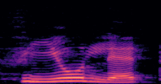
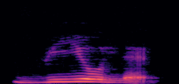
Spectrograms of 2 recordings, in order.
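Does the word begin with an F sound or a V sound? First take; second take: F sound; V sound. First: The word begins with an F sound. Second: The word begins with a V sound. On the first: The speaker calls it wrong. "not violet" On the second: The speaker calls it right. "the pronunciation of the V alphabet remains like in the English"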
